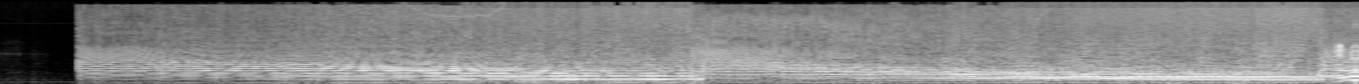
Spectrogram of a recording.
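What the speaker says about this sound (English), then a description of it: "whatever noise was generated for this track was run through the Metaverse Electronics Air Trash pedal, and that's why it sounds so dang gnarly right about now" Dense, harsh noise run through a Metaverse Electronics Air Trash effects pedal drones steadily after a brief silence, thick layered tones grinding loud and continuous with a droning, engine-like texture throughout.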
